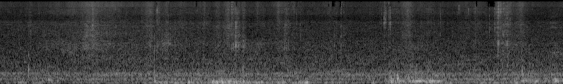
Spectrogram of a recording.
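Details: Big honey bee hive being caught and opened up, bees droning in a thick continuous buzz with some individual flight whines rising briefly above it, alongside faint rustling.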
